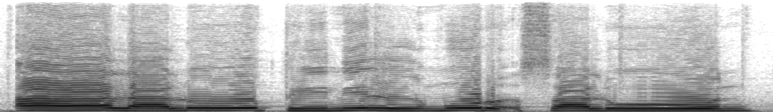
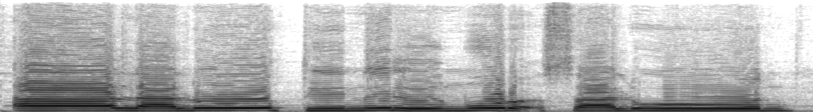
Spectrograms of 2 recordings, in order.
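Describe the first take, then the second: No difference in how they are said.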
